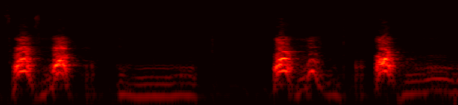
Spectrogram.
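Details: Pit bull, one of a pair of dogs, giving loud deep barks in doubled bursts, one pair at the start and two more near the end, with a low whine between them.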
